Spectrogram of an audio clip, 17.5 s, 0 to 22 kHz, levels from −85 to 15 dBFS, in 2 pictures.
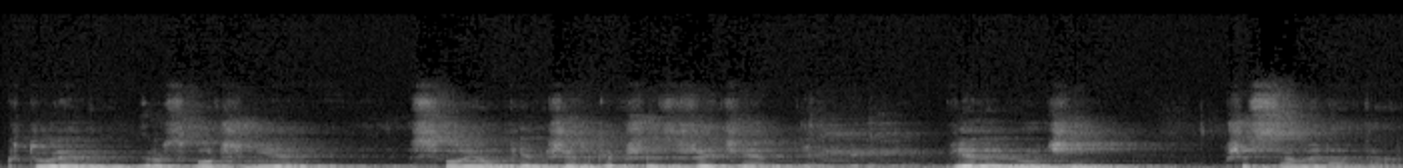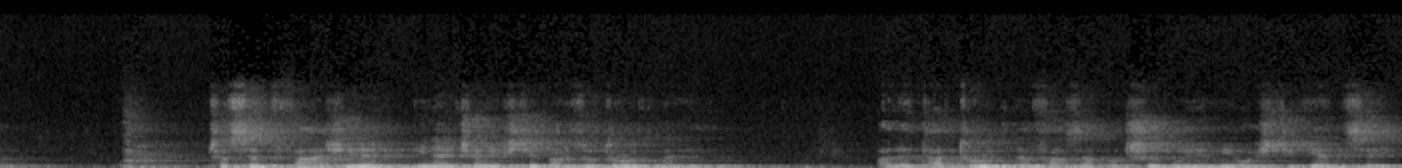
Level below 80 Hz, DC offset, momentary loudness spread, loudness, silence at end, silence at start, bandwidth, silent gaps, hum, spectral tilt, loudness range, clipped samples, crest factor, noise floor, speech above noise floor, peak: -62 dBFS; under 0.1%; 18 LU; -23 LUFS; 0 s; 0.05 s; 11.5 kHz; none; none; -6 dB/octave; 6 LU; under 0.1%; 20 dB; -51 dBFS; 29 dB; -2 dBFS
